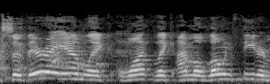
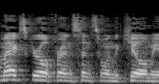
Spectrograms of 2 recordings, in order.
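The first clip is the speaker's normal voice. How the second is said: ordinary talk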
